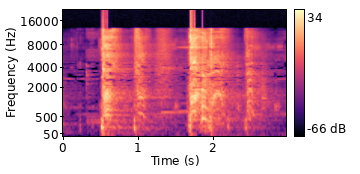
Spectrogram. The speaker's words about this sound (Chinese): 说到这里他有些激动，按着胸膛咳了两声，脸色再次转白三分。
